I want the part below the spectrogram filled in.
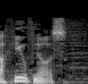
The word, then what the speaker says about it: Hypnos: 对，呃，提到催眠，可以给大家解释，呃，提到这样一个人物，就我们小时候包括在看《圣斗士星矢》啊这些动漫当中，有一个人物叫休普诺斯，他的英文发音叫 Hypnos。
